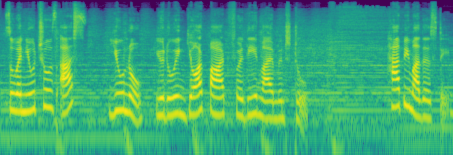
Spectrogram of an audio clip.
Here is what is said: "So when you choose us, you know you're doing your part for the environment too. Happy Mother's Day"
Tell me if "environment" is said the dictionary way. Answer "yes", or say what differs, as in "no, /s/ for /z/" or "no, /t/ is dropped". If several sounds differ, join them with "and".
no, /ɹ/ is dropped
